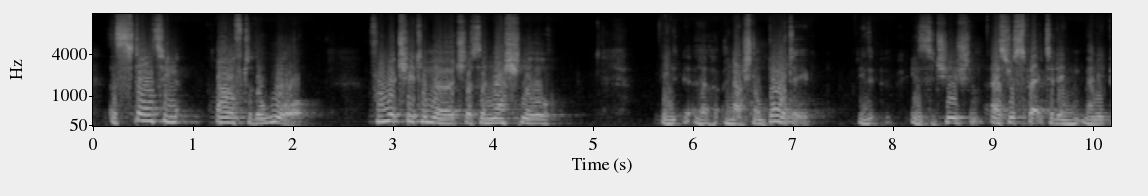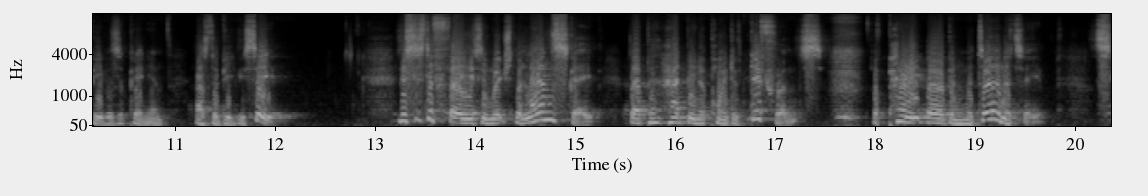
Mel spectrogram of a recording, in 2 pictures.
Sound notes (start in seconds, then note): none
